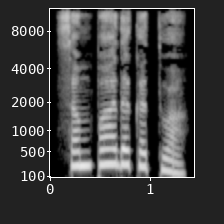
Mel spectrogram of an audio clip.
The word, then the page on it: ಸಂಪಾದಕತ್ವ: sampādakatva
